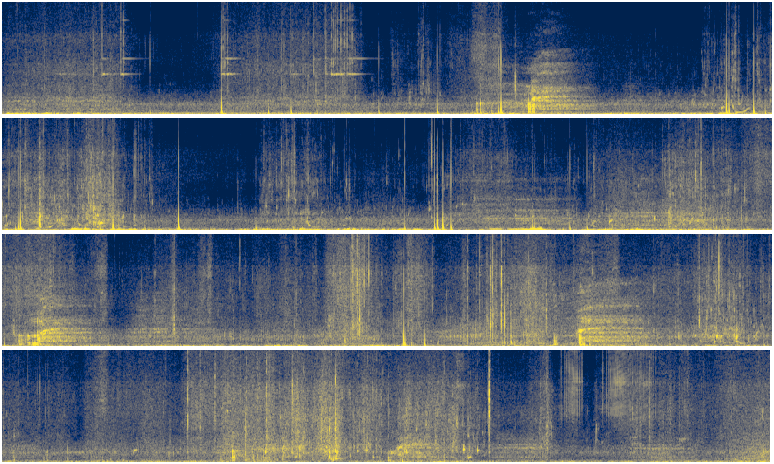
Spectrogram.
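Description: Water sloshing and splashing at the river's edge around a landing net, with scattered knocks and rustles from handling close to the microphone.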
